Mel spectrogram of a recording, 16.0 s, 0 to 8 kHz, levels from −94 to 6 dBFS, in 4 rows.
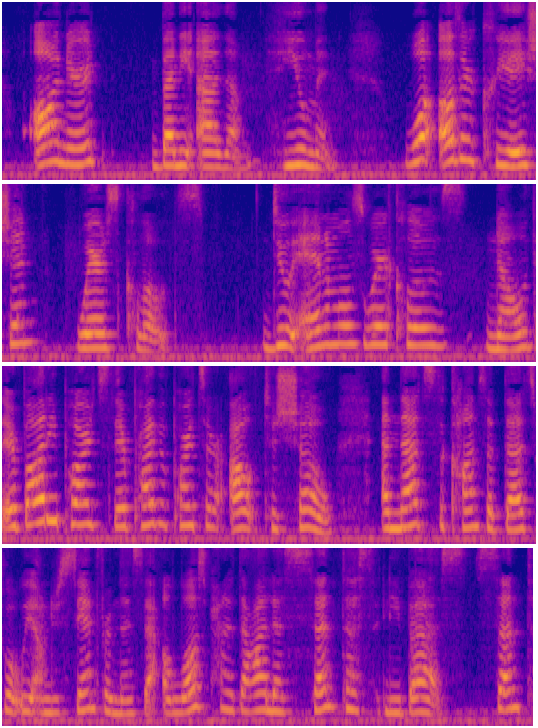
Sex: female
